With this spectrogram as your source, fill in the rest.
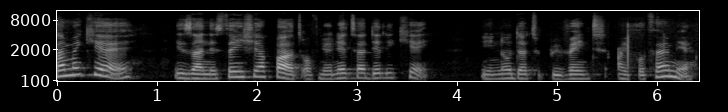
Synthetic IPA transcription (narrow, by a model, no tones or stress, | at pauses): samakʰɛ | izãnɛsɛ̃nʃalpʰatʰɔvnjɔnɛtʰadɛlikʰɛ | ĩnɔdətʰupɹivɛ̃ntaɪfoθamia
